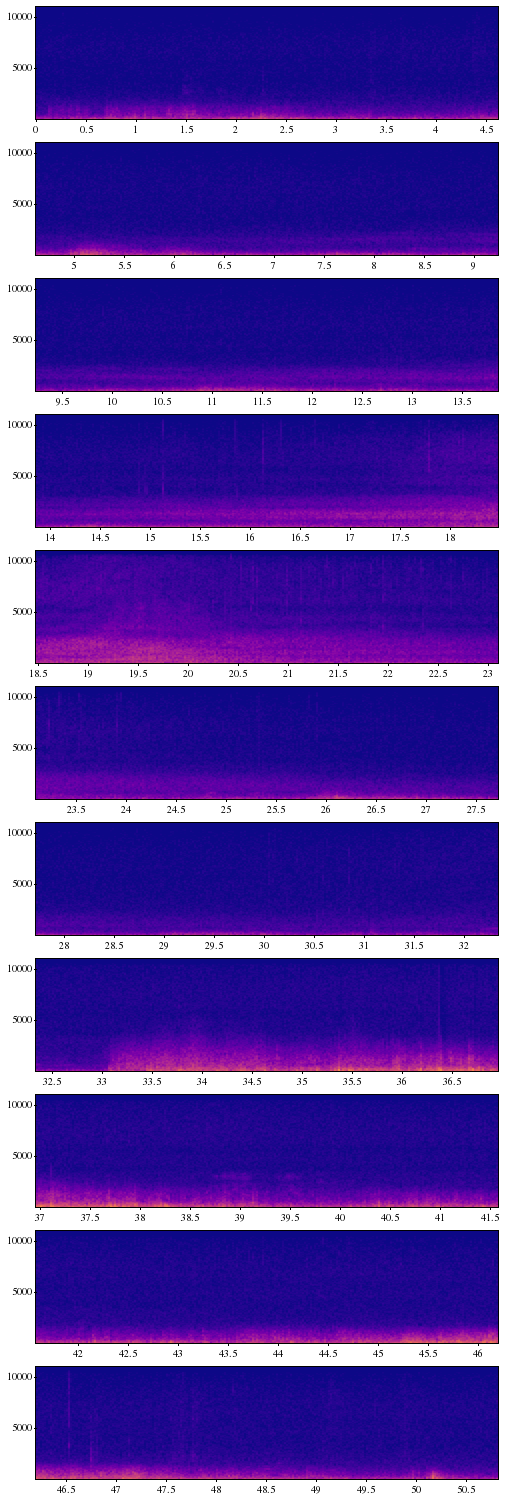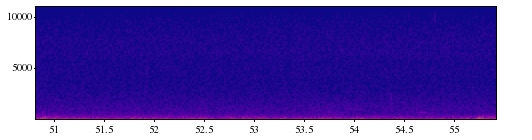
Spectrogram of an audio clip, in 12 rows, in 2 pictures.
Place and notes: Letschin Bahnhof, main station, thunderstorm arrives, station ambience. This is a small rural station, trains commute between Eberwalde and Frankfurt/Oder every 2 hours.
(Sony PCM D50, DPA4060)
